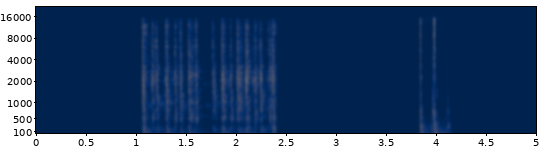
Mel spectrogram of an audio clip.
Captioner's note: keyboard clicking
